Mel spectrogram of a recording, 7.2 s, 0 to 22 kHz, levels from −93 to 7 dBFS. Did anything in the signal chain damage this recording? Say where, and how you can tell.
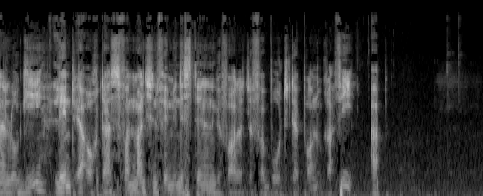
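No, nothing in the chain from capture to playback has left an audible mark on this speech recording. At no stage can a listener hear damage added by wiring, conversion, processing, transmission or storage.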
